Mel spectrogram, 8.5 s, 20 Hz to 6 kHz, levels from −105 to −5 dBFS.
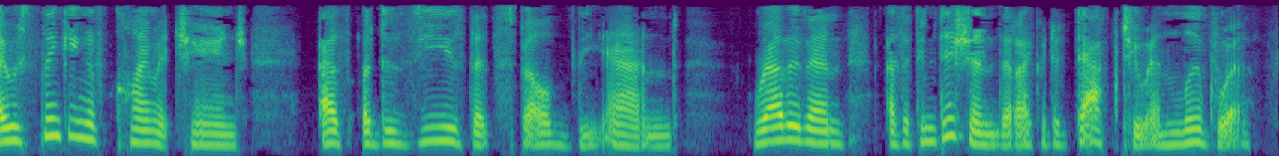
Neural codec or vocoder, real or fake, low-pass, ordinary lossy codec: vocoder, 22.05 kHz, 80 mel bands, HiFi-GAN; fake; 5.4 kHz; MP3, 32 kbps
